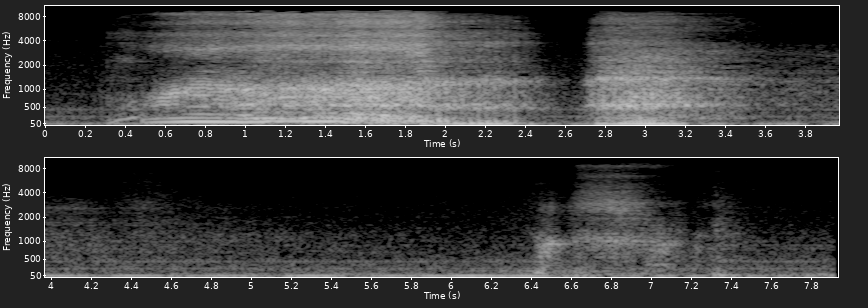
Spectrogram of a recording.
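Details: Snoring during sleep, recorded with the SnoreLab phone app: a loud, rough, vibrating snore on the in-breath, then a snorting breath and quieter breathing.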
